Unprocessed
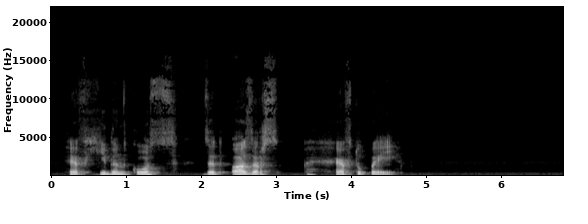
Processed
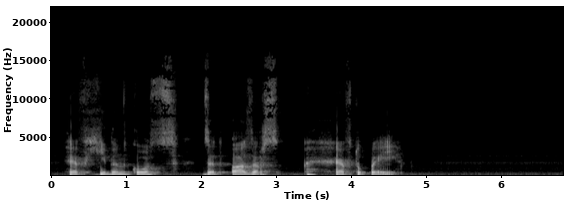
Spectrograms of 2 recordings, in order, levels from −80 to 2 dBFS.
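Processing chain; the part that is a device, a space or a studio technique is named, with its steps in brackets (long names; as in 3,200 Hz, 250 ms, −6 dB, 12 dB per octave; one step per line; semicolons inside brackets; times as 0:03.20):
drum-bus smash (transient designer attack +7 dB, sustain +2 dB; downward compressor 8 to 1, threshold −23 dBFS, peak gain reduction 16 dB; soft clipping −11.5 dBFS, distortion −22 dB)
level +2 dB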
